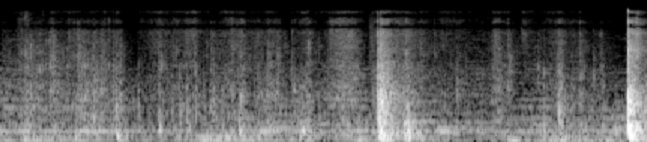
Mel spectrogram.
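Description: Soft background music, with a cardboard box being opened by hand: a few light knocks and scrapes of the flaps, the loudest a sharp one about two and a half seconds in.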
